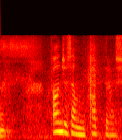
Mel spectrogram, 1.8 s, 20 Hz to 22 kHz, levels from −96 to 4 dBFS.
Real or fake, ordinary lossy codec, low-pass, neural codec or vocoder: fake; none; none; codec, 16 kHz, 0.8 kbps, ZipCodec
